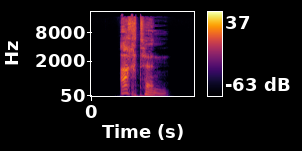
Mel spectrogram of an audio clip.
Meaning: 1. gerund of achten 2. plural of Acht
- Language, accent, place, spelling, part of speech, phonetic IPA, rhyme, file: German, Germany, Berlin, Achten, noun, [ˈaxtn̩], -axtn̩, De-Achten.ogg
